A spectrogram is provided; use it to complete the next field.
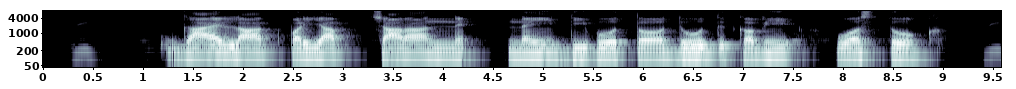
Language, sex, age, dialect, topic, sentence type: Magahi, male, 31-35, Northeastern/Surjapuri, agriculture, statement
